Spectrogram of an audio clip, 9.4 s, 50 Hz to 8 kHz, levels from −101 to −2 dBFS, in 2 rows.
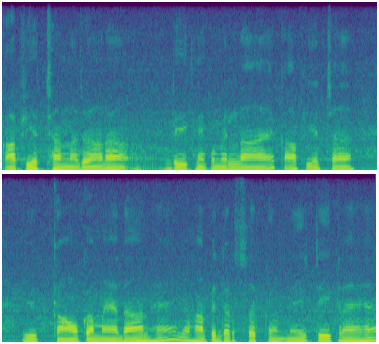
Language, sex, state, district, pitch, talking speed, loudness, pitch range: Hindi, male, Bihar, Purnia, 120 Hz, 140 wpm, -17 LUFS, 120-125 Hz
